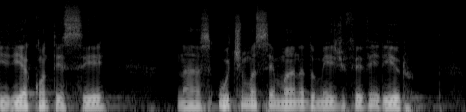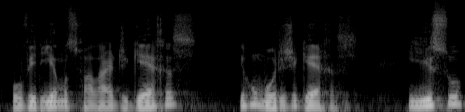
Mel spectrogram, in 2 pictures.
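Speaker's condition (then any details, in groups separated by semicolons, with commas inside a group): No condition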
